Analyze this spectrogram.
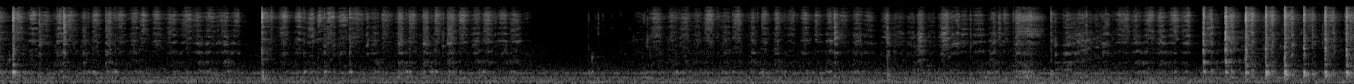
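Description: Wire balloon whisk beating cream and milk in a ceramic bowl, its wires clicking rapidly against the bowl. The strokes go quieter for about a second about five seconds in, then pick up faster near the end.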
